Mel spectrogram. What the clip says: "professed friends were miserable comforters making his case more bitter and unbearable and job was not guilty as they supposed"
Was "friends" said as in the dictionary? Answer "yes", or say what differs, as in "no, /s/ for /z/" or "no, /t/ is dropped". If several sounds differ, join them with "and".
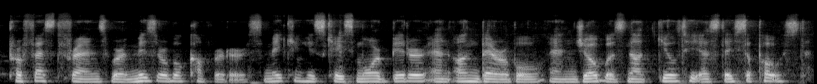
yes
